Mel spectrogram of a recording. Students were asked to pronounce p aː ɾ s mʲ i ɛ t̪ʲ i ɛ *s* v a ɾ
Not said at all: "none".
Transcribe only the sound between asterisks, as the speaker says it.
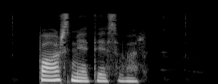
s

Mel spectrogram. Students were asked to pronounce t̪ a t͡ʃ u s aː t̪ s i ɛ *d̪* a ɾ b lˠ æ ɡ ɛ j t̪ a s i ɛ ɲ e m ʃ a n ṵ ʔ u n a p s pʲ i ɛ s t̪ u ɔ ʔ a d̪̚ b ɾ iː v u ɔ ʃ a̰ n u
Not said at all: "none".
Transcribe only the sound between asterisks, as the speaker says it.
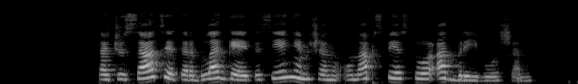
t̪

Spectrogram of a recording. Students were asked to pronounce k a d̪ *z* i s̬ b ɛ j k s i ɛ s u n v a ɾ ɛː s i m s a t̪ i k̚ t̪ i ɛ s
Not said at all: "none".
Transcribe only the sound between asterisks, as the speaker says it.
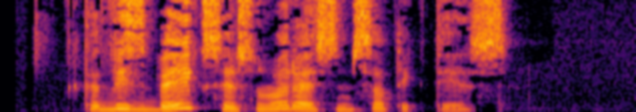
v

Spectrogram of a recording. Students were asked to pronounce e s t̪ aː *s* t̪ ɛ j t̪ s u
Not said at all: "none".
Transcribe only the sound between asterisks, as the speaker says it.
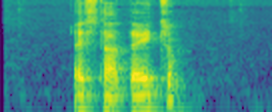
none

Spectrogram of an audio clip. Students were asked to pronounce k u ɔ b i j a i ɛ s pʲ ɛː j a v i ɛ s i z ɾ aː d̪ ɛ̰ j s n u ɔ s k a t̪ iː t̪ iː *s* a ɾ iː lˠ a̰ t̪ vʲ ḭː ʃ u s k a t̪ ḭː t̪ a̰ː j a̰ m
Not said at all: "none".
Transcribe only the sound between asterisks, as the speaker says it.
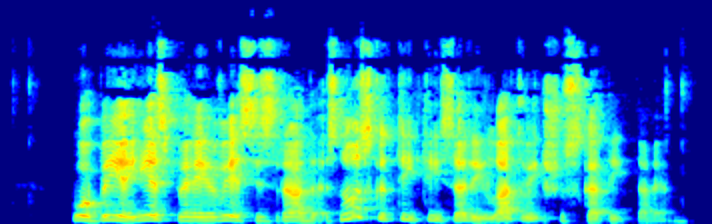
s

